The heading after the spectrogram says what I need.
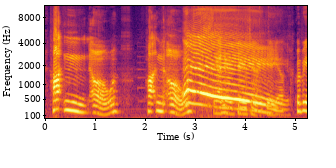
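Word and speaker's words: Hateno: Hoteno. So, it is hot no. It's not It's not hoteno.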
